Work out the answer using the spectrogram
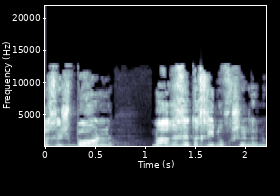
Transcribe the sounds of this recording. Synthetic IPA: leχeʃbo̞n | maːʁe̞χethaχinuχʃe̞lanu

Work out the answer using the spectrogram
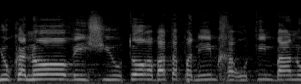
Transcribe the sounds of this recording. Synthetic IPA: ukanoveiʃijut̪o̞ʁabat̪hapanimχaʁut̪imbanu

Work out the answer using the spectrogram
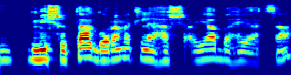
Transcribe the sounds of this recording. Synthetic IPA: miʃut̪aɡo̞ʁɾe̞met̪leɦaʃa̰jabeɦeat͡sa

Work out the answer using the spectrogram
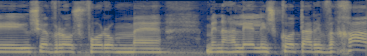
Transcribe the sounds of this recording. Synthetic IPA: joʃevroʃfoɾum | menaɦaleliʃkot̪aɾevaχa

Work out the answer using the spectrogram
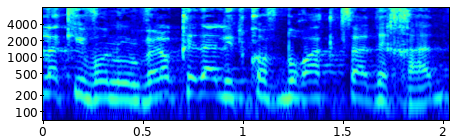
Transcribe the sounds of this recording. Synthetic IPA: lakivunimvelo̞ked̪ajlit̪ko̞fboʁakt͡sad̪eχad̪

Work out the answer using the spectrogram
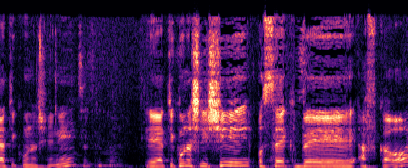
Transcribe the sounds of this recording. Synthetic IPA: at̪ikunhaʃe̞ni | hat̪ikunhaʃliʃio̞se̞kbe̞ʔafkao

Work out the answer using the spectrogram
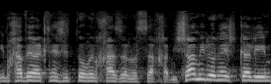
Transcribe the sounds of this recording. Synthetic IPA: imχaveʁakne̞s̬et̪ːo̞ʁenχazalmasaχamiʃamiljo̞ne̞jʃkalim

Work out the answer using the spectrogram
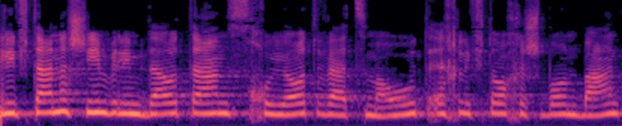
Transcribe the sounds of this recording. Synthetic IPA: livtanaʃimvelimdaotamsχujo̞tveat͡smaute̞χlifto̞aχːeʃbo̞nbaŋk

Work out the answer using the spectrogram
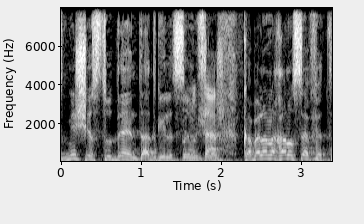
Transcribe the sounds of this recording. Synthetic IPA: miʃest̪udent̪ʔad̪ɡilesʁimvveʃleʃ | kabelanaχanosefet̪

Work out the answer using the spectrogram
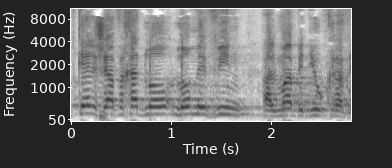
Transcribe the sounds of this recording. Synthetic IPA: kaeleʃeafeχad̪lolo̞mevin | almabid̪jukɾav

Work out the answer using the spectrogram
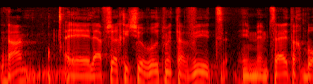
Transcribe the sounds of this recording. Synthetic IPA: aeleafʃe̞ʁkiʃuʁijutmetavit̪imemt͡saet̪aχbo

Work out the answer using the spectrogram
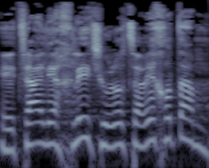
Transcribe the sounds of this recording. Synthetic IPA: et͡saljaχlit̪ʃeulo̞t͡saʁeχo̞t̪am

